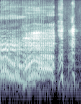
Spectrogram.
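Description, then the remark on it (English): A person imitates a small dog's growl with a rough, rolling vocal snarl lasting about a second, followed by two short breathy bursts, close and fairly loud with no other talk. “It's so, like my dog, like my chihuahua.”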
